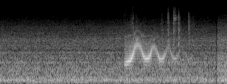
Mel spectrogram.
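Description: Steady running noise inside a car cabin, from the engine and air conditioning. About a second and a half in comes a brief high-pitched squeak that wavers up and down in pitch.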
